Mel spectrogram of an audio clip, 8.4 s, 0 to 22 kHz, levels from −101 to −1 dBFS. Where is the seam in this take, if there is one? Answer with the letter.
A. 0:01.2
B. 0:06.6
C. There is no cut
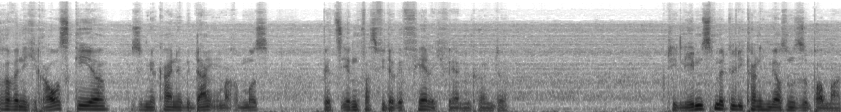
A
